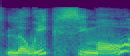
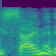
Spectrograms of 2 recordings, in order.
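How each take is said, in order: First: French pronunciation, ending on a nasal "Simon"; best attempt at a French accent. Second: Said in the usual way. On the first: Shown as a demonstration. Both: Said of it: "I'm doing my best French accent".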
